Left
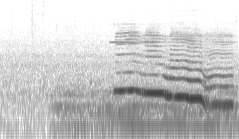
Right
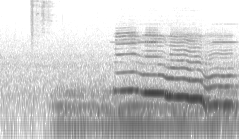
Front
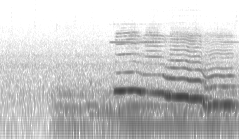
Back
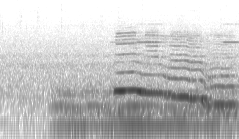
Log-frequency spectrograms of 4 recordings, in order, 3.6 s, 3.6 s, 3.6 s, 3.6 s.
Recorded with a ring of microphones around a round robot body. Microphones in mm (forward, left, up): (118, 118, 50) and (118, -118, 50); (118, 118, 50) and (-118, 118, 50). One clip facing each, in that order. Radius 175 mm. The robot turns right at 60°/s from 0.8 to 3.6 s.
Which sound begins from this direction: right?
Singing, at 1.7 s.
